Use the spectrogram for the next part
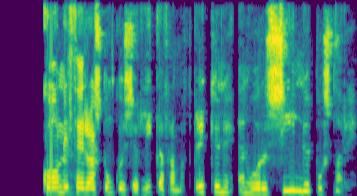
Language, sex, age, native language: Icelandic, female, 50-59, Icelandic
